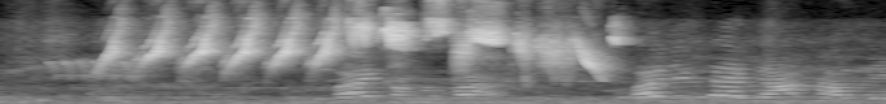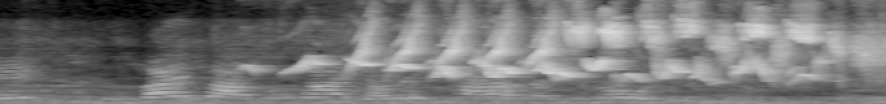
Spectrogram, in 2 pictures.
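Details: A leg-banded bananaquit sings high, thin, buzzy phrases in the cicada-like 'cigarra' style, delivered in rapid bursts.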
